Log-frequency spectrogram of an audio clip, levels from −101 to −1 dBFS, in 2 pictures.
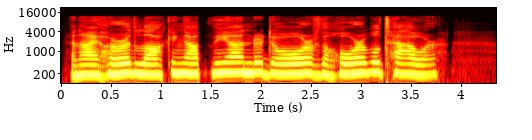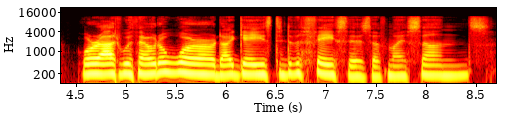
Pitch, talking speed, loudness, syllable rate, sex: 195 Hz, 165 wpm, -18 LUFS, 4.3 syllables/s, female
